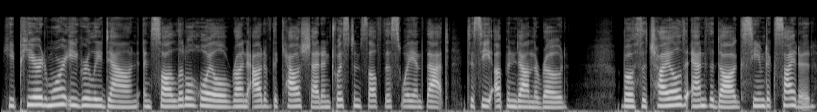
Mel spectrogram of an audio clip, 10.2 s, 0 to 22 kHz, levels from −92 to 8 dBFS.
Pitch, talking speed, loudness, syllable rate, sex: 215 Hz, 215 wpm, -17 LUFS, 5.0 syllables/s, female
